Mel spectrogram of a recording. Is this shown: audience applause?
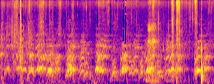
no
